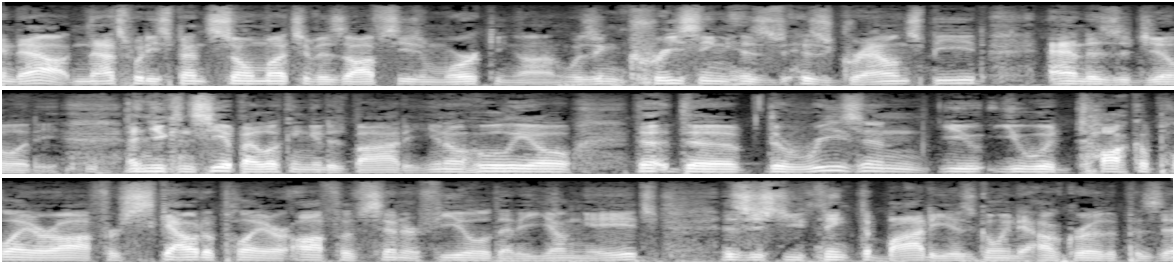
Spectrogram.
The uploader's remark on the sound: Live from spring training.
